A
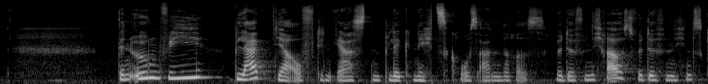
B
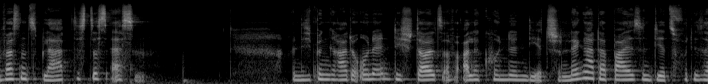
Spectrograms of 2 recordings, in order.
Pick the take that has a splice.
A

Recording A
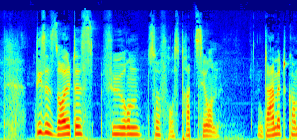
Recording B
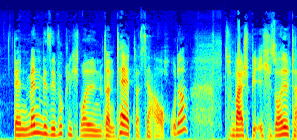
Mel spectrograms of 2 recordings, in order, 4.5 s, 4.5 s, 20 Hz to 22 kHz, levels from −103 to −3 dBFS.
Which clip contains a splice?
B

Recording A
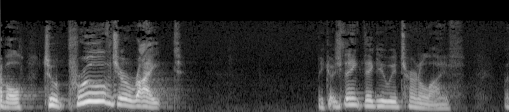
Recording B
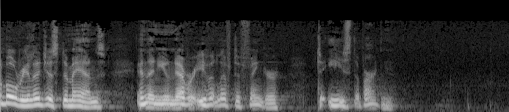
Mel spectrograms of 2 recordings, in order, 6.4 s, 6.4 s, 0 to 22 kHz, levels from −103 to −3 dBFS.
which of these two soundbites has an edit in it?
A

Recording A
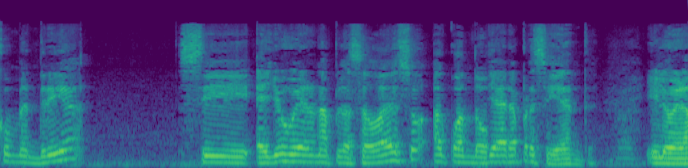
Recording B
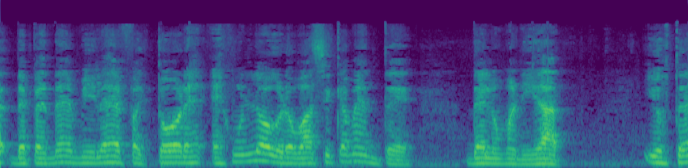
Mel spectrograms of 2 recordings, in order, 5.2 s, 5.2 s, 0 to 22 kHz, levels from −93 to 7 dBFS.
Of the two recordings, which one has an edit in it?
A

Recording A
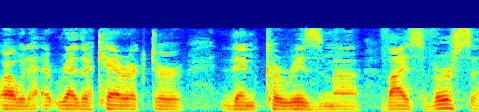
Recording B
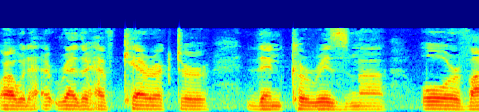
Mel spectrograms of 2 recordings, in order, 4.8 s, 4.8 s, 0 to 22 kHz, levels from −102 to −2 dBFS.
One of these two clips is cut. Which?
A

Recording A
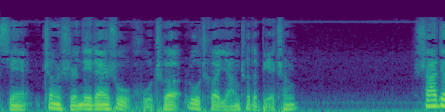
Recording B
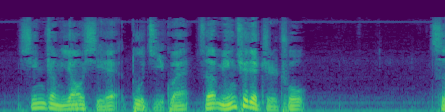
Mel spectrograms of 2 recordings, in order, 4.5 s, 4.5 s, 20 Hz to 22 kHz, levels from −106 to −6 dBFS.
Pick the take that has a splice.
B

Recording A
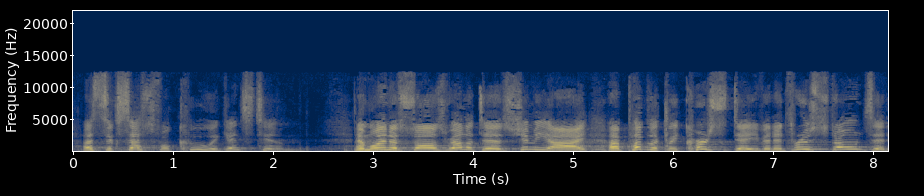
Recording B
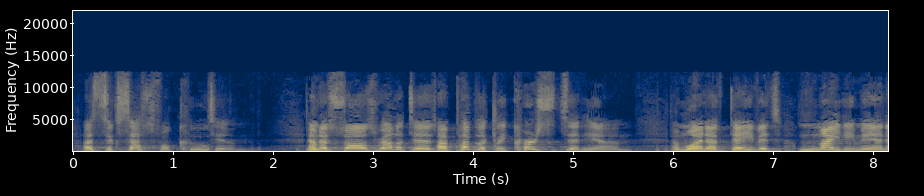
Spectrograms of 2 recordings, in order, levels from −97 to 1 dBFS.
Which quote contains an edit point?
B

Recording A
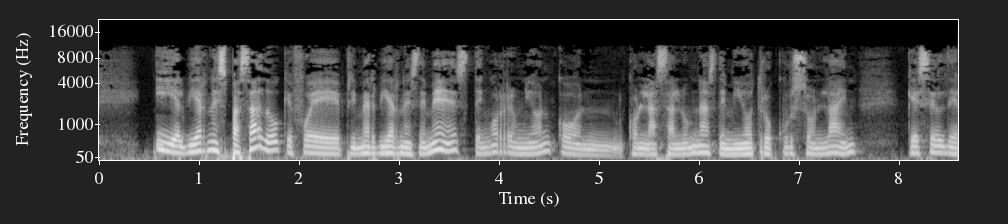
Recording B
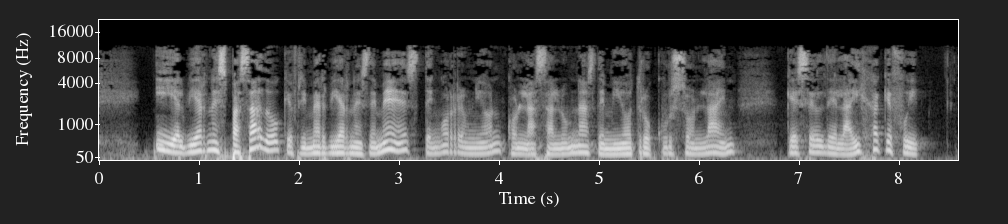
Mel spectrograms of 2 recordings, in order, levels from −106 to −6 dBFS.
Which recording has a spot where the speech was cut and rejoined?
B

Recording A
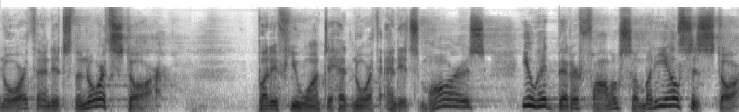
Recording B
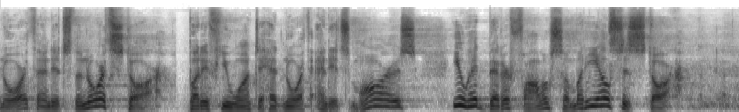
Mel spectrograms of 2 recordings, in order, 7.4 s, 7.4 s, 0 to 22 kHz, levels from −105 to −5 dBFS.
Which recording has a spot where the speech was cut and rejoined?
B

